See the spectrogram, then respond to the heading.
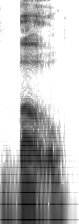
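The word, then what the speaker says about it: בוא: It's pronounced bo, and it just means to come in or to bring in a harvest.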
